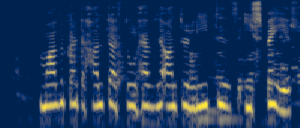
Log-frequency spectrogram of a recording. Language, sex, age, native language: Icelandic, male, 12, Icelandic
